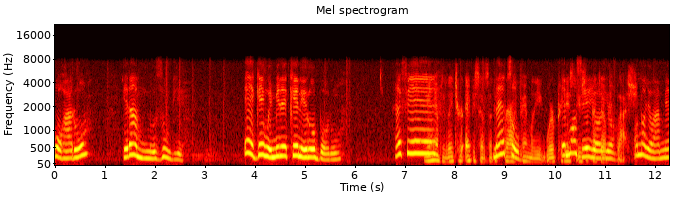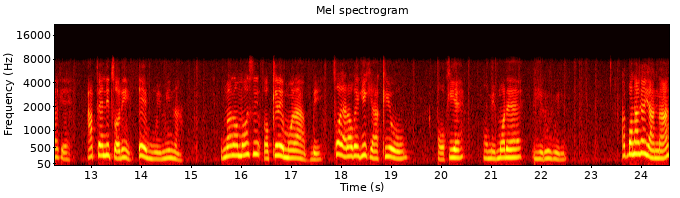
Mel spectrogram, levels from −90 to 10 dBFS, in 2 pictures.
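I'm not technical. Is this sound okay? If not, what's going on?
Yes, the speech comes through as an ordinary call would, with the top end stopping at about 8 kHz as the call path normally does, and nothing is wrong.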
